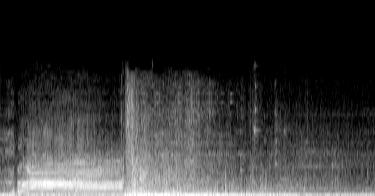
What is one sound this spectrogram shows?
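An explosion booms with a deep rumble.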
